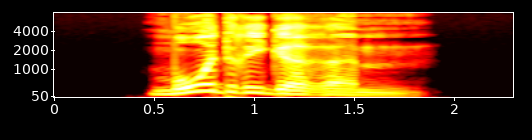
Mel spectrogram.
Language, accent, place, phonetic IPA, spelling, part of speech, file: German, Germany, Berlin, [ˈmoːdʁɪɡəʁəm], modrigerem, adjective, De-modrigerem.ogg
- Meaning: strong dative masculine/neuter singular comparative degree of modrig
